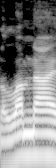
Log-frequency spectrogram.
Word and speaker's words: ALVMNII: Definitely check out Alumni. It's spelled ALVMNII.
